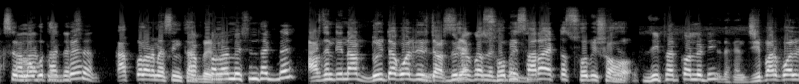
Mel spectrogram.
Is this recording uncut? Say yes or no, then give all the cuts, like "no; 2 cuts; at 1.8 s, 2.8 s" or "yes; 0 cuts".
no; 2 cuts; at 3.0 s, 6.4 s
